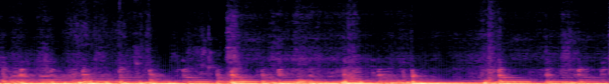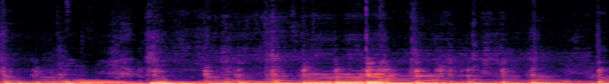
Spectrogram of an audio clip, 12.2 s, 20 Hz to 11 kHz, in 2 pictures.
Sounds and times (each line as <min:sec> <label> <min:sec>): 0:00.0 bass 0:12.1
0:00.0 sax 0:12.1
